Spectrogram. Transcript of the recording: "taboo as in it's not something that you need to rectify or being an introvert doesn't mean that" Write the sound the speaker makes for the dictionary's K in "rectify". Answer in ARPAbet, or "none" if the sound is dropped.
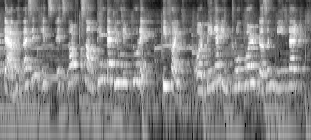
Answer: none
